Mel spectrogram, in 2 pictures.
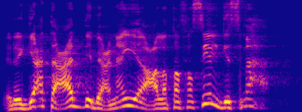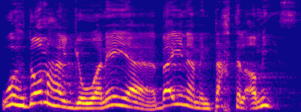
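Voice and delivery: plain reading voice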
